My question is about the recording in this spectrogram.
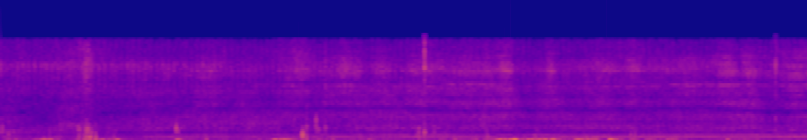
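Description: DJI Spark quadcopter's propellers humming overhead as a steady pitched drone while it descends, with uneven low thumps and a few clicks on the microphone.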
